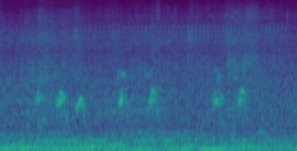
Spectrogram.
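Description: Steady low hum of a vehicle engine or traffic, with short high chirps scattered over it, about seven in four seconds.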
